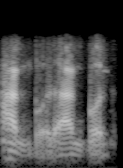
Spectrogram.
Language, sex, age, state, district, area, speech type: Kannada, male, 45-60, Karnataka, Chitradurga, rural, conversation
